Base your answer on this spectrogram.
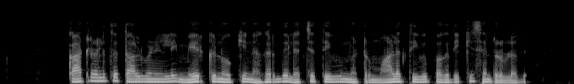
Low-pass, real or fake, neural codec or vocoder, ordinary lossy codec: none; real; none; none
